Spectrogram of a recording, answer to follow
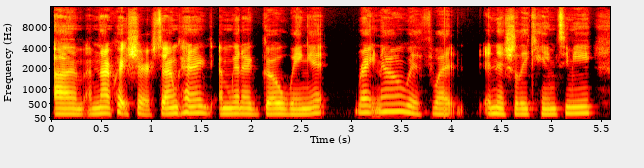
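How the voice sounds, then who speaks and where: The recording is very clean, with a silent background. A woman with a medium-pitched voice talks at a fairly quick pace and fairly even intonation. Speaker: doctor of Oriental medicine. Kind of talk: Q&A on a livestreamed summit panel. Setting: virtual summit livestream.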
